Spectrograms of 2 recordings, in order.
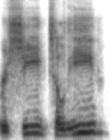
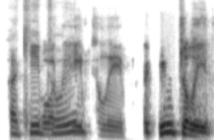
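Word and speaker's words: Aqib Talib: Rashid Tlaib, the defensive back. Aqib Tlaib.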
